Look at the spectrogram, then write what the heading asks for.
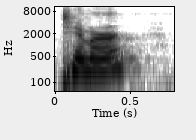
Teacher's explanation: the emphasis has to be on the second syllable for it to be right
